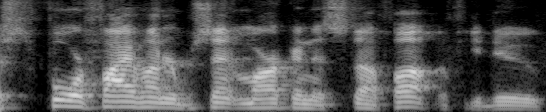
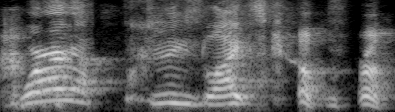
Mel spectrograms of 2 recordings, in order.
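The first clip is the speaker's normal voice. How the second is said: a much higher, angry outburst in the builder's voice; irate builder; 12 semitones higher than usual. Retold or imitated. Builder finds lights he never installed, angry yell. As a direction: imitate the builder blowing up over extra lights. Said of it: "the builder was irate".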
